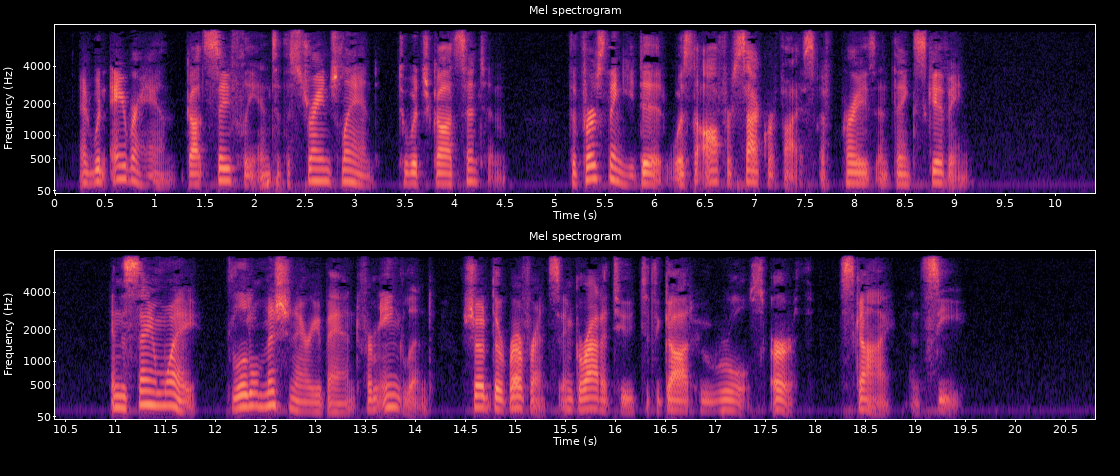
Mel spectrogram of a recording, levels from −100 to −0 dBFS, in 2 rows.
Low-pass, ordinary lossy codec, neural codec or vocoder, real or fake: 7.2 kHz; MP3, 48 kbps; none; real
